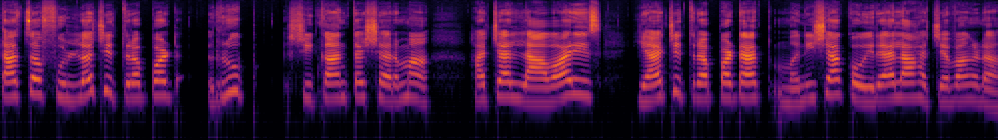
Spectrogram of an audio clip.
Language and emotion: Goan Konkani, neutral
